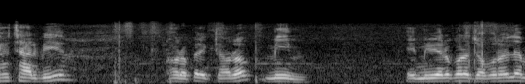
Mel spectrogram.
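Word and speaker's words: ميم: আরবি হরফের একটি হরফ মিম। এই মিমের উপরে জবর হইলে মা, মিমের উপরে জের হইলে মি। মিমটা কিভাবে উচ্চারণ হবে? মিমটা হচ্ছে আমাদের দুই ঠোঁটের শুকনো জায়গায় একসাথে লেগে থাকবে, লেগে উচ্চারিত হবে।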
